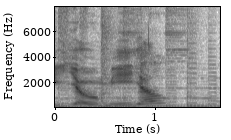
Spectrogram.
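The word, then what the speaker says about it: Yomiel: okay so apparently see i can pronounce to get yo meal like I've been separating yo and then meal to get two separate parts but I've been told that it's apparently yo me yell like you basically I guess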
